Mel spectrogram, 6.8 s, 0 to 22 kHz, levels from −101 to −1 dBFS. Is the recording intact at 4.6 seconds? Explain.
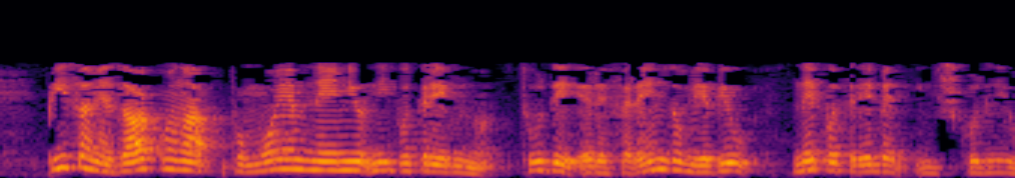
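No. At 4.6 seconds, as across the whole clip, the speech shows damage that likely comes from MP3 compression at a very low bitrate, consistent with around 16 kbps. Starved of bits, the encoder cuts everything above 5 kHz and drops weak frequency lines that flicker between frames, leaving dull, watery, swirling speech with smeared consonant attacks.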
